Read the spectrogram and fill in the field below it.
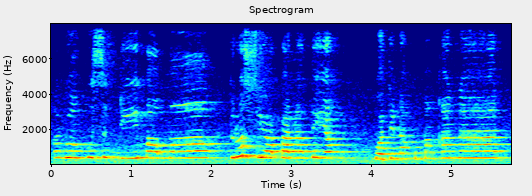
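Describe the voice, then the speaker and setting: A woman's voice: very high voice, level tone, unhurried, pitched above the performer's own voice. A woman voicing a sad little boy who does not want to leave his mother, in a children's Bible story. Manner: whiny, sorrowful, childlike questions. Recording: very echoey room, distant mic, faint noise.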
